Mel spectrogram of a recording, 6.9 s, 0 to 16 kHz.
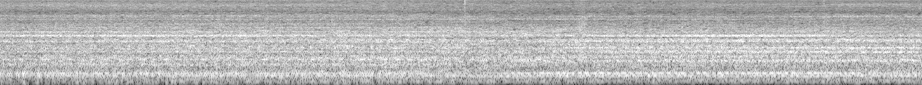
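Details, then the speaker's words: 2009 GE 10,000 BTU air conditioner made by Samsung, first start in a year: steady loud hum with a rough, gravelly whirr throughout, despite WD-40 sprayed in; worn bearings in the stiff Broad Ocean fan motor. "sounds like one of those 90s uh comfort touch sharp air conditioners the samsung fan motors that always like to do this"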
